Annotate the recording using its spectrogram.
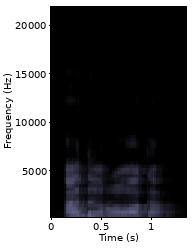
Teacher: دال ساکن ہے حروف قلقلہ میں سے، اس لیے یہاں پر ہم نے اس میں قلقلہ ظاہر کیا، یعنی اس کو ہلا کر پڑھا۔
